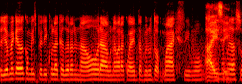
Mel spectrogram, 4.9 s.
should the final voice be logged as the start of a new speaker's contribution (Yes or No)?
Yes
